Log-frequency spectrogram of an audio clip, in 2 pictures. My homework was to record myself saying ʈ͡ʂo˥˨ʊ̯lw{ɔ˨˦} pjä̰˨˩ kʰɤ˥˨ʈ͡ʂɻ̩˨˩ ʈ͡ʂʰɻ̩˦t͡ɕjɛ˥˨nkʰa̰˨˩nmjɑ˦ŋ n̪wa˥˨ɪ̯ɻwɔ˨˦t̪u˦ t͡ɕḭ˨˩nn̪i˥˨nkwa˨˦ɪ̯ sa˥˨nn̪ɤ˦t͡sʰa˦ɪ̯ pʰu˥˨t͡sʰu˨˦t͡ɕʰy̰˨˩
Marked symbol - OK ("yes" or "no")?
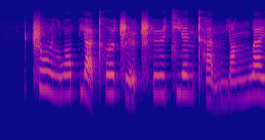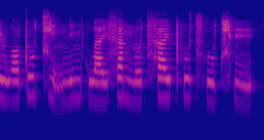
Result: no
